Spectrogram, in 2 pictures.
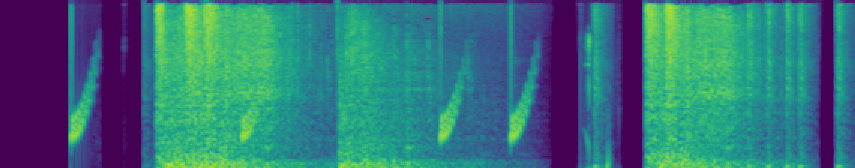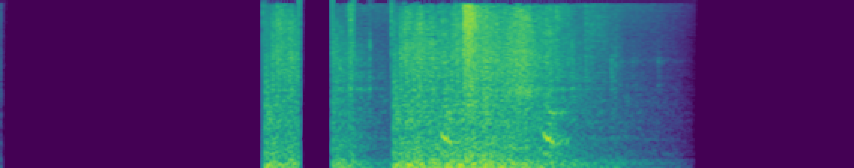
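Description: Cartoon bombs explode with loud, rumbling booms.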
